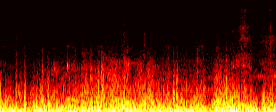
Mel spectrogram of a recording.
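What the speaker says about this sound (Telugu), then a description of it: "చల్లగా గాలి వస్తుంది, అది కూడా సమ్మర్లా" Strong wind buffets loudly and constantly against the microphone outdoors near a shopping mall, a dense, rumbling roar with no pauses.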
